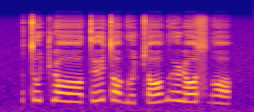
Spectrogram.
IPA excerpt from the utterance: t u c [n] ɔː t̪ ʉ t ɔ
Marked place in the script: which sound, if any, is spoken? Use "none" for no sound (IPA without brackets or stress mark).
ɳ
